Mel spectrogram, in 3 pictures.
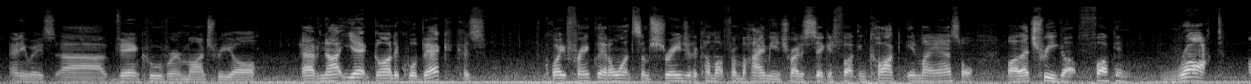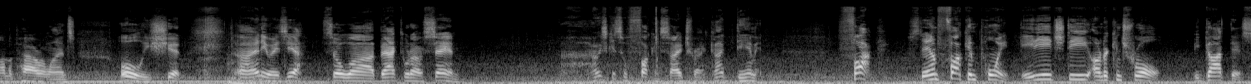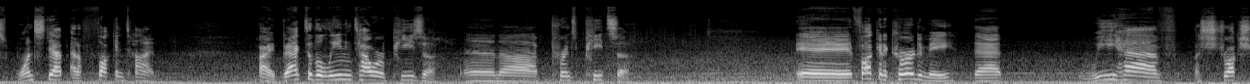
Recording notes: Typical me going off while driving.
